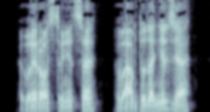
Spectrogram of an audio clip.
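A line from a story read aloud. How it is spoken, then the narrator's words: Stern priest. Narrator (Russian): строго сказал священник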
